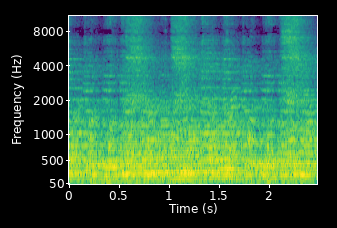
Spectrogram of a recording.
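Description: Live avant-garde garage punk band playing: electric guitar together with keyboard and electronics, a dense, continuous sound.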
